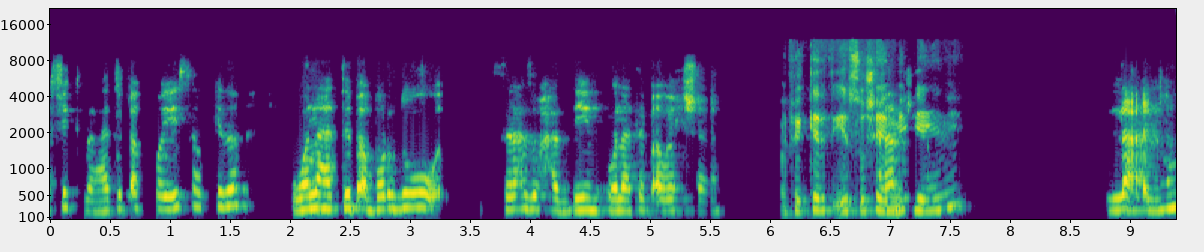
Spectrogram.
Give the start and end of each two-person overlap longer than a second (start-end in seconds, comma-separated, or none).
none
